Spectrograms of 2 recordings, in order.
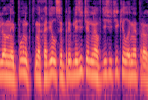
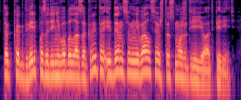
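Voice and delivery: ordinary talk, nothing marked

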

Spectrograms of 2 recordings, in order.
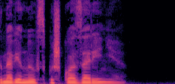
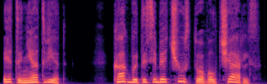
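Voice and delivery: high, loud, exasperated questioning; insistent demand; 7 semitones higher, 6 dB louder than usual. A narrator's reading. Woman unsatisfied by his silence, demanding insistently. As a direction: demand a real answer. She demands an answer, repeating herself.

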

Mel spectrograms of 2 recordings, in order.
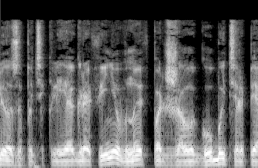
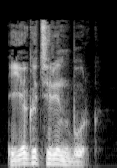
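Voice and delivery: plain reading voice

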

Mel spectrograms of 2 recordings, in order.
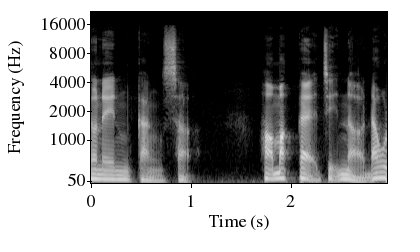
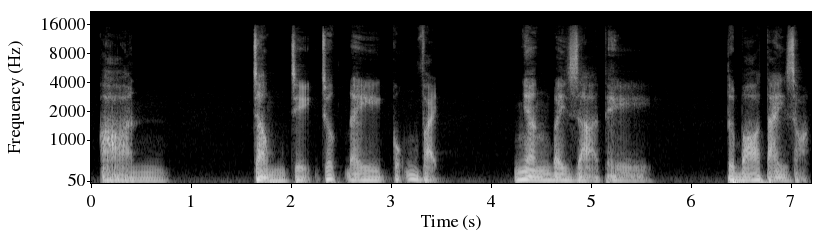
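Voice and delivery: low, soft, weary explanation; resigned old healer; 7 semitones lower, 4 dB quieter than usual. A narrator's reading. Healer telling the wife he can do nothing, low and weary. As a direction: say it quietly, giving up.

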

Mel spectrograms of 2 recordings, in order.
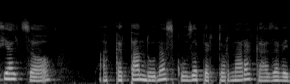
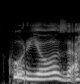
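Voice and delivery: loud, higher burst of amusement; half choked with laughter; 5 semitones higher, 8 dB louder than usual. A narrator's reading. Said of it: "mezzo soffocato dalle risa". (soffocato dalle risa)

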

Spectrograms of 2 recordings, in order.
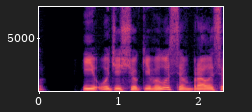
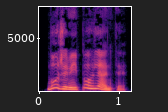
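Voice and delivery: високий вигук, не надто гучний; вигукни високо, кличучи подивитися; мʼякий крик; 8 semitones higher than usual. A narrator's reading. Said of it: "закричали вони". (стриманий високий крик)

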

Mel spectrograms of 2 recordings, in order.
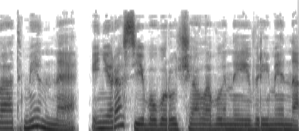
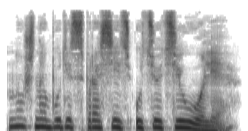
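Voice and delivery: usual speaking voice

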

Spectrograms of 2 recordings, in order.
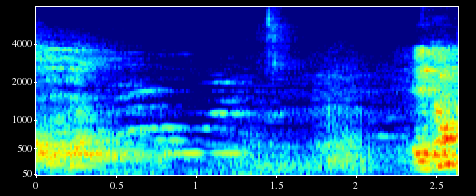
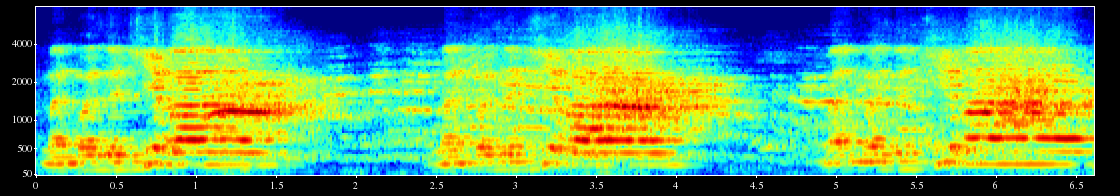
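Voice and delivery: loud call, rising higher each time; 8 semitones higher, 8 dB louder than usual. Real, not acted. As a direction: call her name across the room. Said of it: "vous allez tous m'aider à l'appeler".

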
